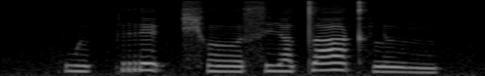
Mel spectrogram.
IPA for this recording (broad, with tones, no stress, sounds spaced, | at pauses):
k w ɯ˨˩ k̚ p r e˥˩ ʔ t͡ɕʰ ɤː˧ s i˧ a̯ t aː˥˩ kʰ l ɯ˨˩ ŋ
